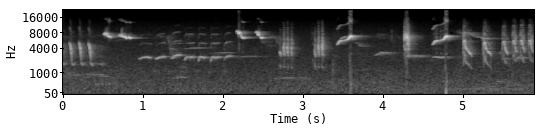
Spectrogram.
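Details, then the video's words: Snowy-browed flycatcher in full, steady song meant to excite SRDC and oriental magpie-robin birds; rapid mix of sharp high chips, thin whistles and short trilled bursts, delivered in lively back-to-back phrases over faint background noise. "KICAU TLEDEKAN GUNUNG GACOR"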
